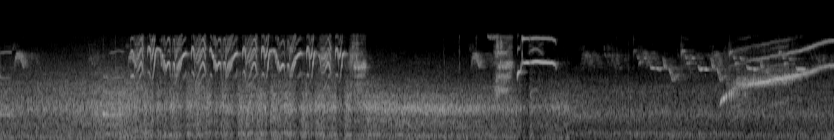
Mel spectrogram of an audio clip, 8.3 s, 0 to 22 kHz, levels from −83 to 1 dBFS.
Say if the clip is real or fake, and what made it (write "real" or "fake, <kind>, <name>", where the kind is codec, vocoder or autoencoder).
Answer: real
